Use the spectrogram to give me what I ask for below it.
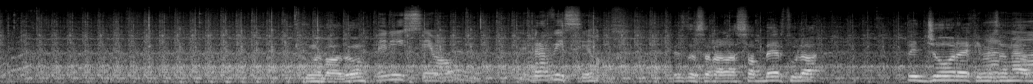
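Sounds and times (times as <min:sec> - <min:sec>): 
sewing machine stitching: 0:00.0 - 0:10.3
speech: 0:03.1 - 0:06.2, 0:06.8 - 0:08.4, 0:09.1 - 0:10.3.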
